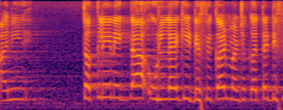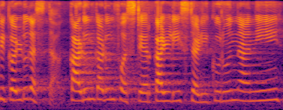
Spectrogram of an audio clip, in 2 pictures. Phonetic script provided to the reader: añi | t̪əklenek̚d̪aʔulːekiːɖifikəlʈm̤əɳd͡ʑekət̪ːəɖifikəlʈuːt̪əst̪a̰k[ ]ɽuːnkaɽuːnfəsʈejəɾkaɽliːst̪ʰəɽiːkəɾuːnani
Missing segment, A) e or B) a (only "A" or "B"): B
